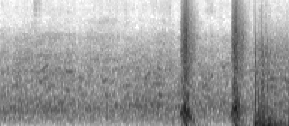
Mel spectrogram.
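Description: A game card whooshes past with a sharp swoosh.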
